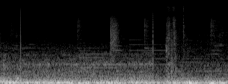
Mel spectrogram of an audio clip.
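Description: Low, uneven road and engine rumble of traffic heard from inside a moving car, with a large bus running close alongside. A few short clicks are scattered through it.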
